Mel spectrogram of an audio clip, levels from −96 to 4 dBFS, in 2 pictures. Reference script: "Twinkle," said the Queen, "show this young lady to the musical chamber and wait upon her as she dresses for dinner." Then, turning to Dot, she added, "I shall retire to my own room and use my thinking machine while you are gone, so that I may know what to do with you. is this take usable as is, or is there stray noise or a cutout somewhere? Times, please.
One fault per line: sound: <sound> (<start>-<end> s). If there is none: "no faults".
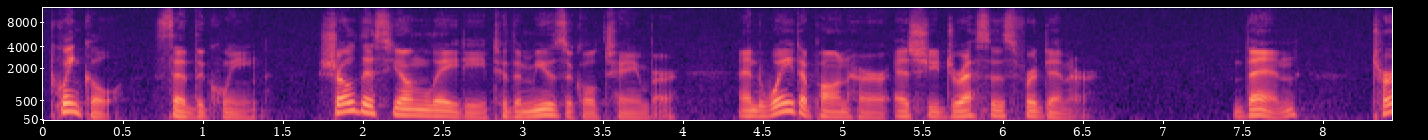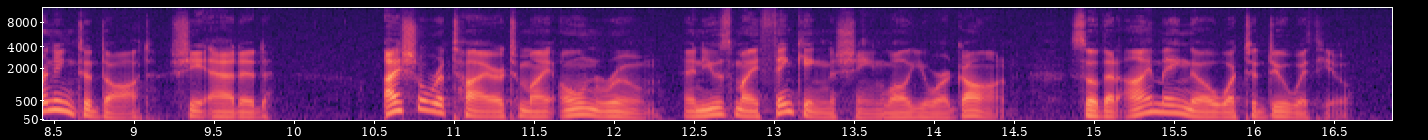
no faults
